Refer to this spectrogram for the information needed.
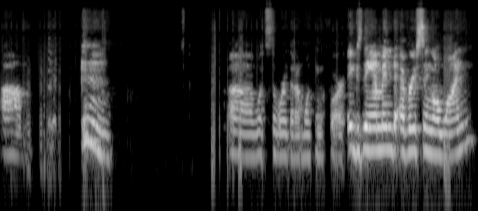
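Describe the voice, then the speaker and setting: Slow-spoken woman listing auction items. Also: medium pitch, fairly even intonation, vocal fry, rough recording. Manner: slow, itemizing, hesitant with ums. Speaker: auction co-host. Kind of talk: describing items for sale.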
